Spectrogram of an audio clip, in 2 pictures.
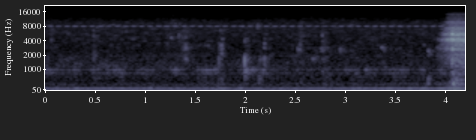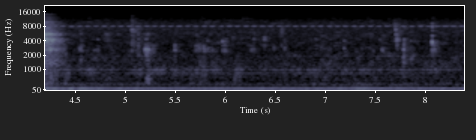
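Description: Faint sounds of a person eating a lamb yiros wrap: scattered small clicks from chewing and the paper wrapping over a steady low hum, with one short breathy puff about four seconds in.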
